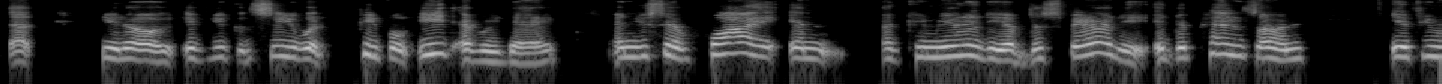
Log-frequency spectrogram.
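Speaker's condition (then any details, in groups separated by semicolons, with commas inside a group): No condition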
